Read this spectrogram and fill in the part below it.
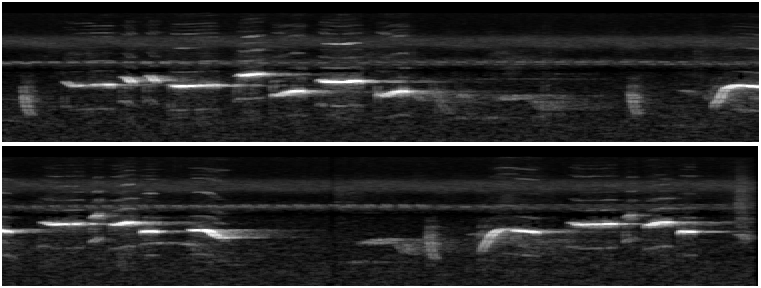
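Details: Orange-breasted laughingthrush, endemic to the Langbian Plateau highlands of southern Vietnam. It delivers three bursts of jumbled, swooping whistles, each about two seconds long, separated by quiet gaps, over a steady high-pitched background whine.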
